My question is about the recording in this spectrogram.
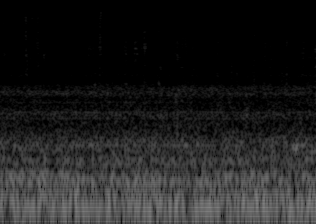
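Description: Steady low rumble inside a parked car's cabin, with faint, irregular clicks of two people chewing crisp taco bites.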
